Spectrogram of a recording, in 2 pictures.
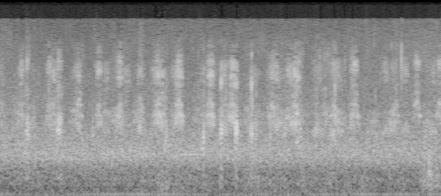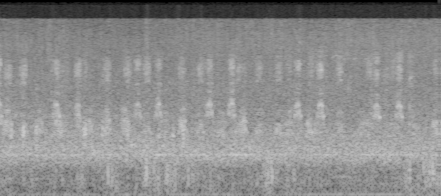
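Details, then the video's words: Ducks chattering in a busy group, short nasal quacks repeated many times a second in irregular clusters, with a steady low hum underneath. "duck sounds"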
